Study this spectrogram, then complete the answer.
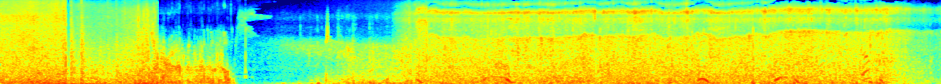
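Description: Rough river water churns and rushes around a raft, with loud, continuous splashing and wind buffeting the microphone, broken by a brief drop in level early on.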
